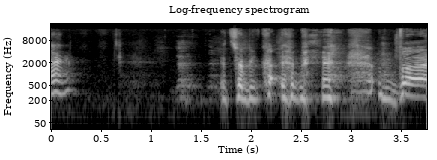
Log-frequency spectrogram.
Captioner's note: laughter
